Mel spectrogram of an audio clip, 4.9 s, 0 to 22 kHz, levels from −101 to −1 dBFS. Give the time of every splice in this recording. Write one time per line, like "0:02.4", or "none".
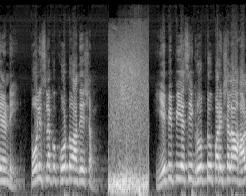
none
